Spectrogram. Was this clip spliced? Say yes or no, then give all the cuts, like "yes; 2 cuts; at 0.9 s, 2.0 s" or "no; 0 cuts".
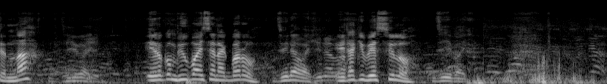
yes; 1 cut; at 4.9 s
